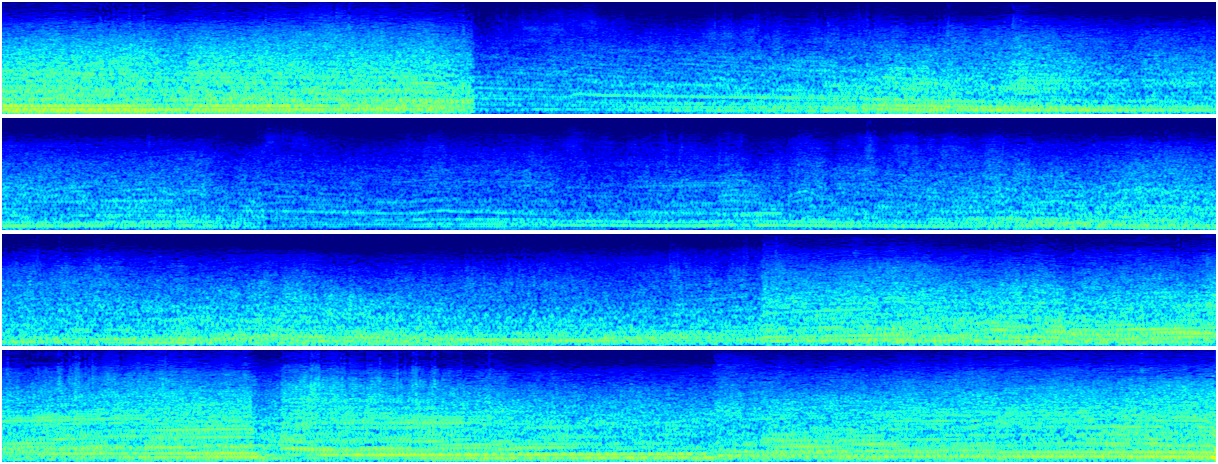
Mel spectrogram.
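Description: Race cars lapping Sonoma Raceway in the iRacing simulator, engines screaming through upshifts and downshifts as several cars pass and rev, a continuous, moderately loud roar with no talking.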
